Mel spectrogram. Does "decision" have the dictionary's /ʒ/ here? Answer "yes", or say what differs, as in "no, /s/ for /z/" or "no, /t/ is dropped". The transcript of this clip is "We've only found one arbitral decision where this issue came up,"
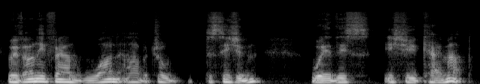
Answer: yes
